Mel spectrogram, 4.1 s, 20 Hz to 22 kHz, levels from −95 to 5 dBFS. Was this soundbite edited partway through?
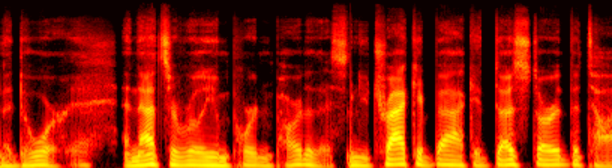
yes; 1 cut; at 2.2 s

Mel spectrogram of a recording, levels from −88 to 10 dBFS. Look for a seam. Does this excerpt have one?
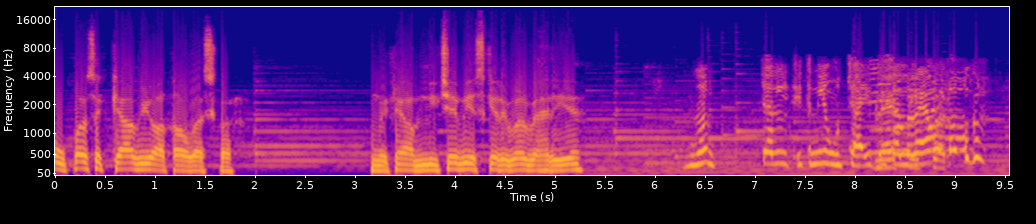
no; 0 cuts

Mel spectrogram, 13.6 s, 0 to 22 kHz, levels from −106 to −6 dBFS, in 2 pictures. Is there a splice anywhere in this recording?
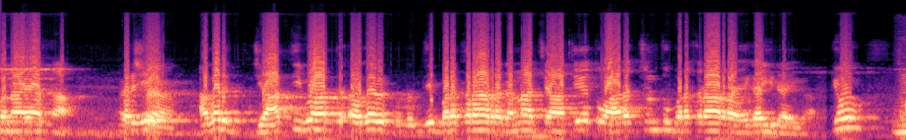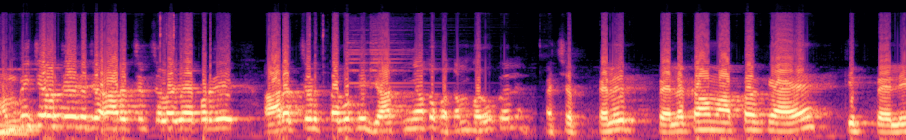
no; 0 cuts

